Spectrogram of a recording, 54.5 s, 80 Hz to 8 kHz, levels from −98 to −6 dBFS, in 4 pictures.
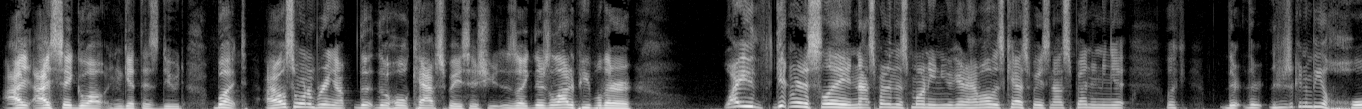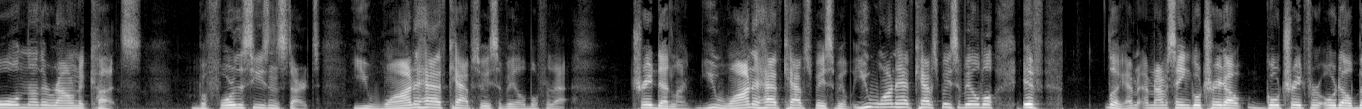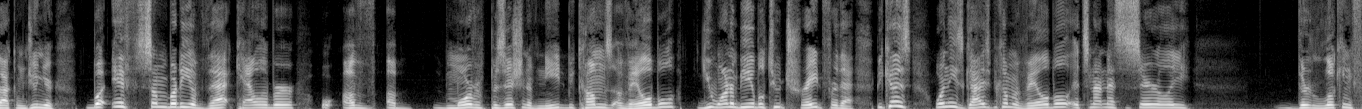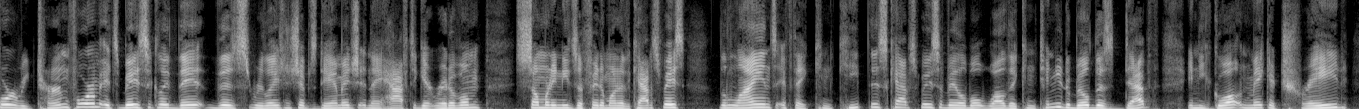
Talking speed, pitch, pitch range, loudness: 220 wpm, 195 Hz, 175-220 Hz, -23 LUFS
